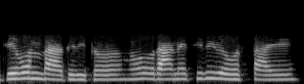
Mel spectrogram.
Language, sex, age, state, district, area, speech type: Marathi, female, 45-60, Maharashtra, Wardha, rural, conversation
